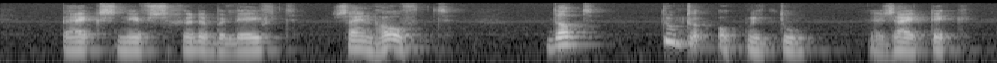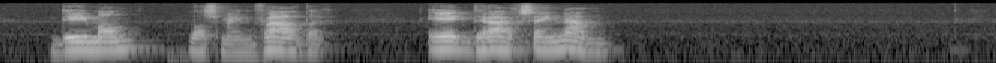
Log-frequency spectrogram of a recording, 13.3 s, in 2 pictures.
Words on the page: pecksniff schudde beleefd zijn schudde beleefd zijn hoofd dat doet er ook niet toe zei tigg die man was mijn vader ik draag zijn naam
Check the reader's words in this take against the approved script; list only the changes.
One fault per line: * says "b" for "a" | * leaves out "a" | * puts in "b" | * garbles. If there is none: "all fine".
* leaves out "schudde beleefd zijn"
